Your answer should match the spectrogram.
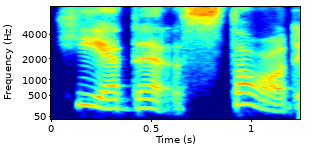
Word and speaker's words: Hedestad: And my surname is Hedestad. It's a very Scandinavian name. So I understand that it's not 100% easy for you to pronounce it.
